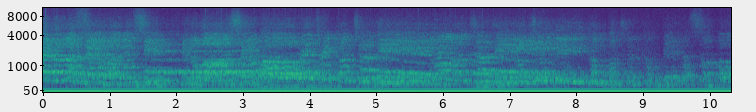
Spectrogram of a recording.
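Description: Chamber choir of mixed men's and women's voices singing a sustained passage in harmony.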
